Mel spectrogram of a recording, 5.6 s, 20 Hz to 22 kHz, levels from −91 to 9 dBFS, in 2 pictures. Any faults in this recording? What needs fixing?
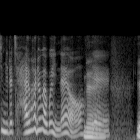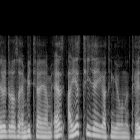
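Nothing here needs fixing; no faults are audible.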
